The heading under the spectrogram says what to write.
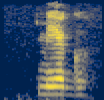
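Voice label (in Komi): "мег", Komi, female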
